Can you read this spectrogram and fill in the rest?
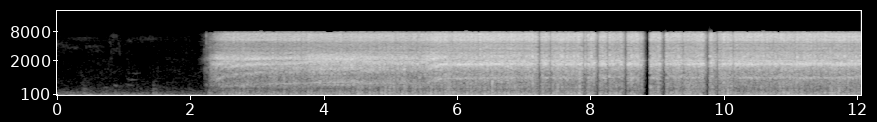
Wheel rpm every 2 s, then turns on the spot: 0, 20, 150, 180, 230, 230.
none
